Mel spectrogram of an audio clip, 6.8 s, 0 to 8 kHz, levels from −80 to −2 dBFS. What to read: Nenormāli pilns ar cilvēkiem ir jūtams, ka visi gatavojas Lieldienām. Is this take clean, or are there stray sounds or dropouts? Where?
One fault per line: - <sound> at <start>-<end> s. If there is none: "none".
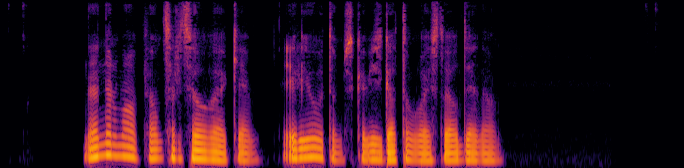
none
